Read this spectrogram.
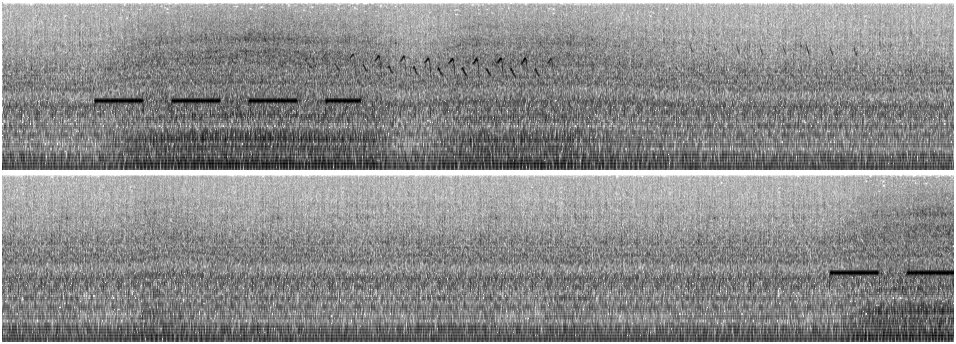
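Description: A loader's reversing alarm beeps in even pulses.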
